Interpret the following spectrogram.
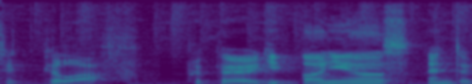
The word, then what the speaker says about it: pilaf: on where you live it's pronounced differently we pronounce it pilaf prepare the onions and the garlic by first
